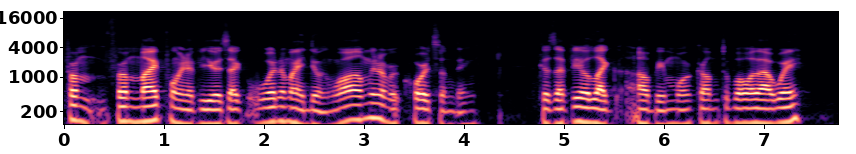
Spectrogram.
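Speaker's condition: ALS; followed by ALS team at Nova

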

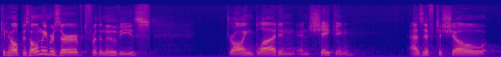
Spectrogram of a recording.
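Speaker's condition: No condition

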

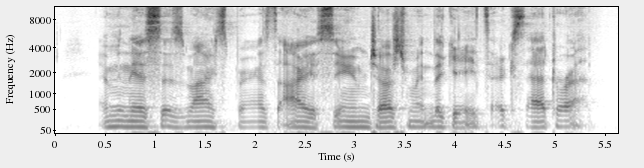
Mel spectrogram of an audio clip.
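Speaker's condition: Ataxia after strokes, mild; about seven years since strokes, much recovered, more independent, no longer hunched over walker

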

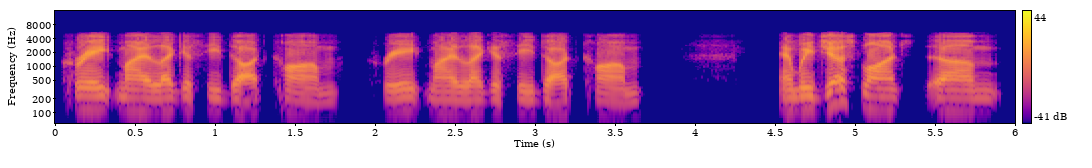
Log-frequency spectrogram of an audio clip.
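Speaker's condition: No condition

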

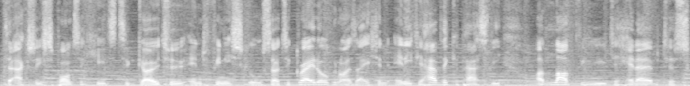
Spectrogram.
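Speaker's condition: No condition

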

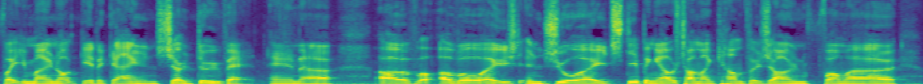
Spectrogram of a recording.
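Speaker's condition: Cerebral palsy; talks funny

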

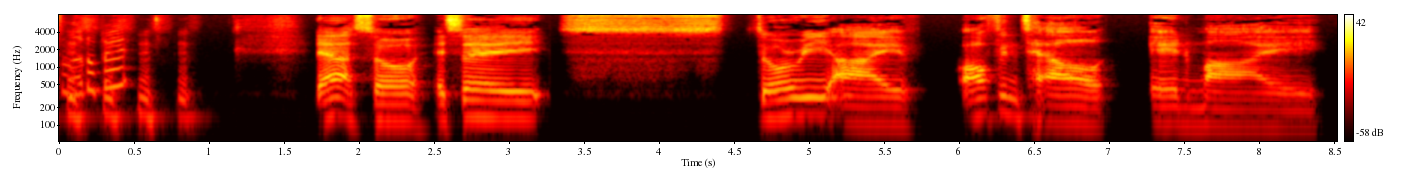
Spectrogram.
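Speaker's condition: Stutter; stutter since early childhood, disfluency noticed by mother by age two, severe growing up; still stutters, past McGuire program speech therapy with breathing technique, mall exercise talking to hundred strangers; audible stutter, part-word repetitions, worse when anxious, stutters in six languages; prolonged sounds, blocks

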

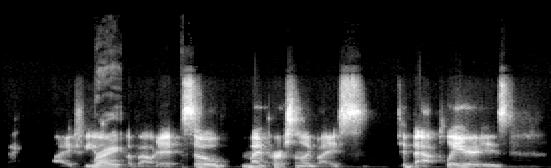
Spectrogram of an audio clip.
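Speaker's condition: Unilateral cleft lip and palate, severe

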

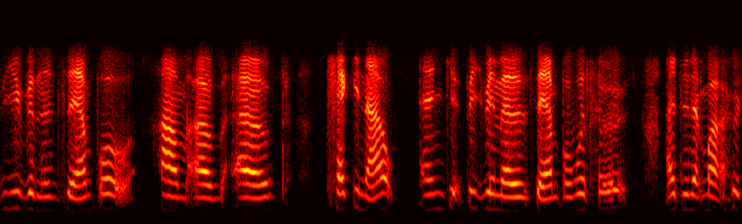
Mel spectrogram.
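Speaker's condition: Cerebral palsy, mild

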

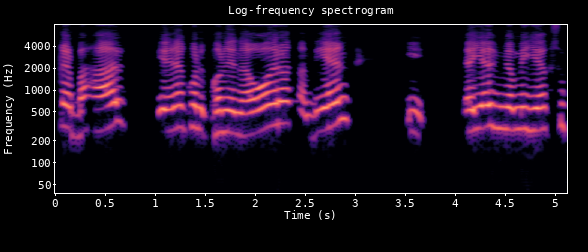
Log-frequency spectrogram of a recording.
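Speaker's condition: Down syndrome; present from birth

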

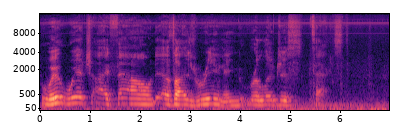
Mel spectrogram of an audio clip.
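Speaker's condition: Cerebral palsy; from birth

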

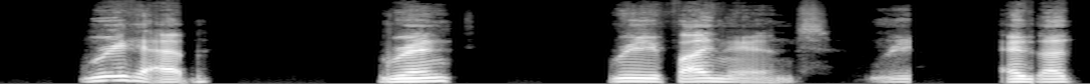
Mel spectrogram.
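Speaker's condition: Cerebral palsy; affects speech

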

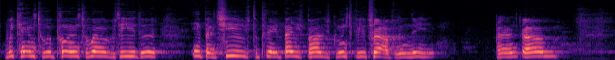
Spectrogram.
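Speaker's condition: Hearing loss, cochlear implant; doctors predicted poor speech at age 5, parents pushed speaking over sign language

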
